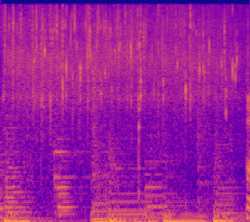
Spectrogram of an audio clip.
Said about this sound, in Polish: Niech się nasza cukinia smaży.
